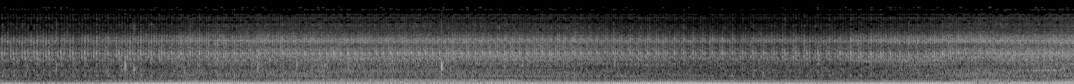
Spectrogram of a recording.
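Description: A car's drive axle spins with a steady whir.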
